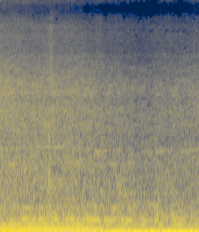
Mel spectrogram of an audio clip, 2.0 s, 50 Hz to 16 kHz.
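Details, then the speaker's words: Suburban with original 1999 spark plugs, no longer surging but service engine soon light still on: deep, smooth rumble swelling cleanly as throttle opens, no stumbling; normal revving, more responsive than before. "This thing's running pretty good with the old plugs. She's gained some responsiveness, too."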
